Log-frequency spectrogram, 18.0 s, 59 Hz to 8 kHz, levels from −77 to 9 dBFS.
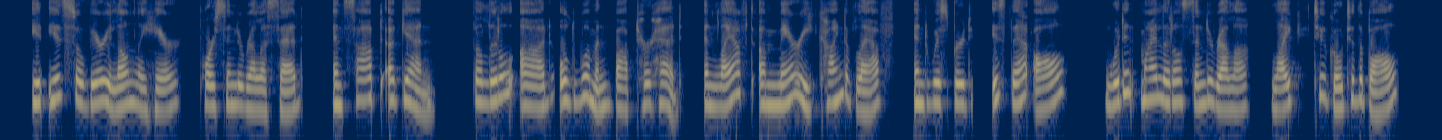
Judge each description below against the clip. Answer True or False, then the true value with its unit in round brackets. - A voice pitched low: False (215 Hz)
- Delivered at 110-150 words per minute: True (140 wpm)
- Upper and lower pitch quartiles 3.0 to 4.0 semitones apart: True (3.7 semitones)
